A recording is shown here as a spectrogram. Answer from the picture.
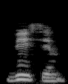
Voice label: "8", Ukrainian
